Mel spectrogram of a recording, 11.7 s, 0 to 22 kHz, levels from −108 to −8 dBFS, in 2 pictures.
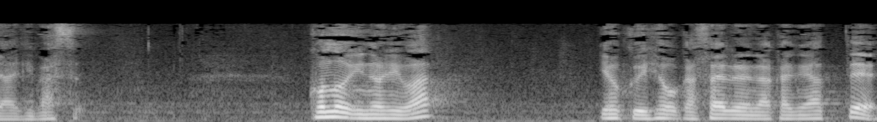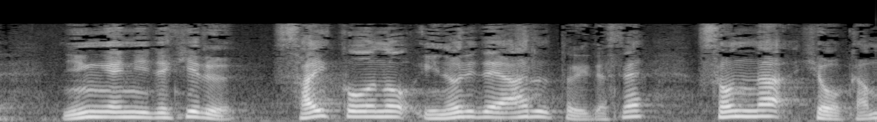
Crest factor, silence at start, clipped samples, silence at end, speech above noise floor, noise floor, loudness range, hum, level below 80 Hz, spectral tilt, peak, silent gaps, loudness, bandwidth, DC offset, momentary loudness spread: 22 dB; 0 s; under 0.1%; 0 s; 31 dB; -54 dBFS; 3 LU; none; -58 dBFS; -6.5 dB/octave; -4 dBFS; none; -24 LUFS; 10.5 kHz; under 0.1%; 11 LU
